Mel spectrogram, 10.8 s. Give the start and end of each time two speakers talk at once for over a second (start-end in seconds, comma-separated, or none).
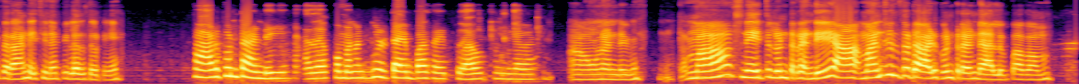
none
